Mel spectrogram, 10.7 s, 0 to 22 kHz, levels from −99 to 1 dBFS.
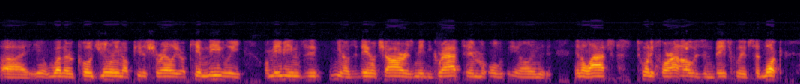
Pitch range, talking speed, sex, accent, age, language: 135-155 Hz, 195 wpm, male, American, 30-49, English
